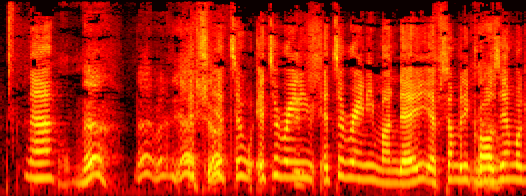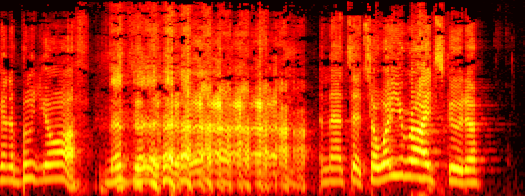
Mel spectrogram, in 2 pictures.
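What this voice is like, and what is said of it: New York accent. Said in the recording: “It sounds like you're from Boston. ... I ain't from Boston. Listen, I'm from New York. ... there she goes with that's the accent. ... I'm gonna get heavy on the New York. ... I'm trying not to sound like I'm from New York, but I can't help it.”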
